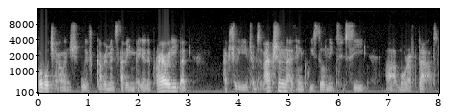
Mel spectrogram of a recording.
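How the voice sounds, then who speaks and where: A man's unremarkable speaking voice, fairly quick, with lively intonation. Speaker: conference panelist on AI and public health. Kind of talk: conference presentation.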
